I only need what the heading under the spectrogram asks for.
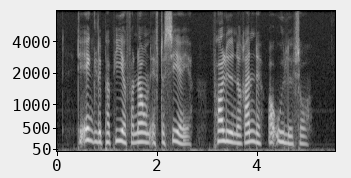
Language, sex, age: Danish, female, 52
